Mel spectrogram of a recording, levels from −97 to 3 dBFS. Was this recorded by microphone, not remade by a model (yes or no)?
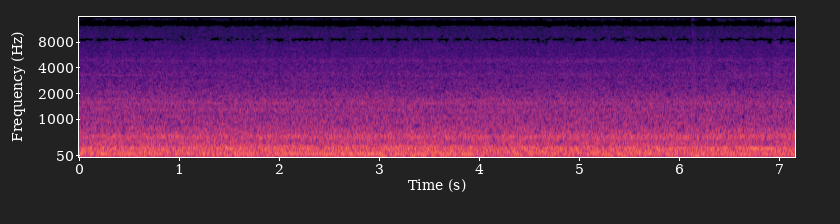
yes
